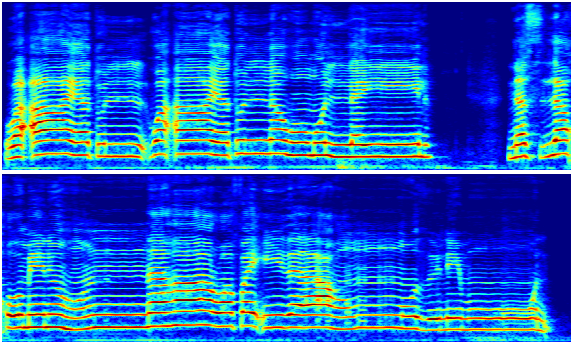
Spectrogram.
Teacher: میم ساکن کے بعد اگر میم مشدد آ جائے تو میم ساکن کو نہیں پڑھتے, ڈائریکٹ میم مشدد کا غنہ کرتے ہوئے مظلمون کر کے پڑھیں گے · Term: ادغام شفوی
